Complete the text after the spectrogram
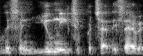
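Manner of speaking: normal talking voice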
